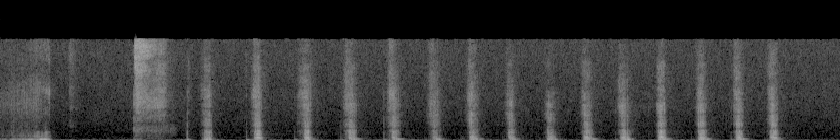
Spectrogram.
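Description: Fingertips and nails tap and scratch the front cover of a closed cloth-bound hardcover book held right at the mic. A brief scratchy rub and a bright scrape come first, followed by a steady run of about fifteen soft, dull, low taps. Each tap dies away almost instantly.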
